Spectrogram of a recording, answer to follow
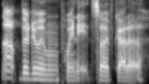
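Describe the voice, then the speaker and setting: Bright, crisp-voiced woman explaining casually. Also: fairly low pitch, fairly quick, no echo, low-quality recording. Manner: chatty and upbeat, with frequent ums. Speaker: kids' coding club instructor. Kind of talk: screen-recording tutorial walkthrough.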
